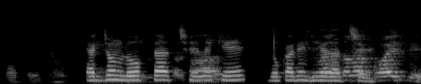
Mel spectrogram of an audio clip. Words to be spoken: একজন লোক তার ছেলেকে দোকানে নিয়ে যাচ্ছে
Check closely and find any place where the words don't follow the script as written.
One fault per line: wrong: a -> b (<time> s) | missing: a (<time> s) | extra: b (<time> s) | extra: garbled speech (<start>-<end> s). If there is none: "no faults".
no faults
